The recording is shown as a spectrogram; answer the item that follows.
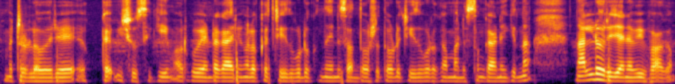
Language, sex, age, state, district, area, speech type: Malayalam, female, 60+, Kerala, Kasaragod, rural, spontaneous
